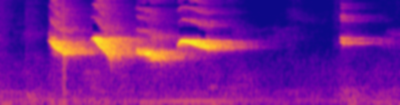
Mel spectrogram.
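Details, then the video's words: Green-winged saltator singing, a recording meant to encourage another bird to sing: four rich, slurred whistles run together in one phrase, then a pause and one brief soft note. "TRINCA FERRO CANTO ESTIMULA O SEU A CANTAR"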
